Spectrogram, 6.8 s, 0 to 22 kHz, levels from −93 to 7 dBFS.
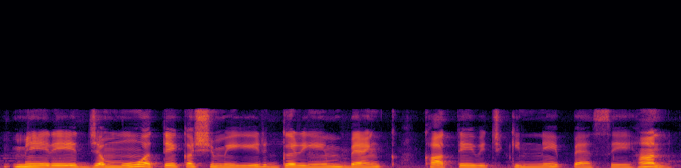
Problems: background sounds at intervals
